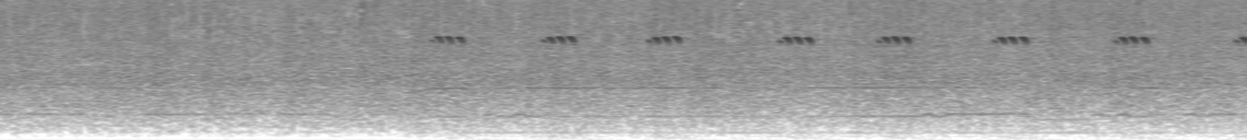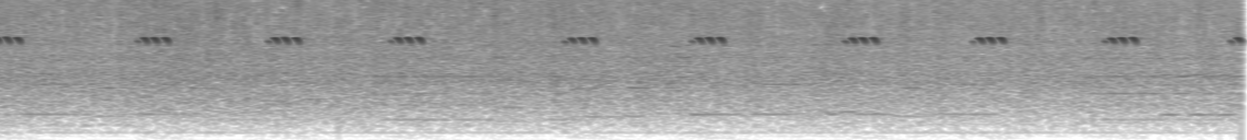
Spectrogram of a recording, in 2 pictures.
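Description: Steady hiss of rain with a faint melody underneath; from about two seconds in, a cricket chirps high and regularly, each chirp a quick little trill, a little under twice a second.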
